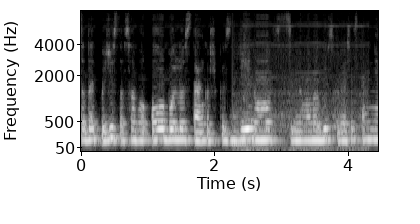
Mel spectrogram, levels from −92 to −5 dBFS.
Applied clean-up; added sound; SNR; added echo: neural separator model SepFormer DNS4.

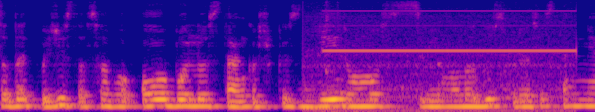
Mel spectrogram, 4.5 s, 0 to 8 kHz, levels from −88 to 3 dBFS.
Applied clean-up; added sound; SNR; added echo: none; Bell; 13 dB; reverberation time 0.4 s.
